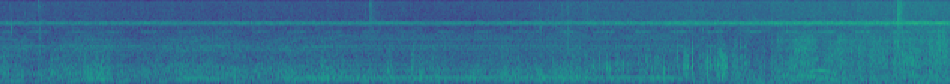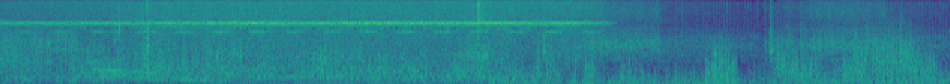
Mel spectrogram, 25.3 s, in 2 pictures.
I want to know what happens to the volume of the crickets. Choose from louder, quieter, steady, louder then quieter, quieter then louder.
louder.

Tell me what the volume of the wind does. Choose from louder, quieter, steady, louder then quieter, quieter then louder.
louder.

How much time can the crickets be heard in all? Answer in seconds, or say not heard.
21 s.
